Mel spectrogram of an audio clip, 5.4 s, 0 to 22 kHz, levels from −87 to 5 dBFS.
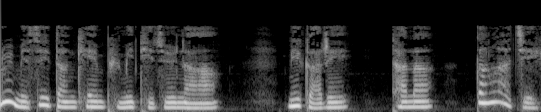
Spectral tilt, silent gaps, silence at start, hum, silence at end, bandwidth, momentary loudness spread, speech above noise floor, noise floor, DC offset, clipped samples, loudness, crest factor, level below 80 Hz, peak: -6.5 dB/octave; none; 0 s; none; 0.05 s; 8.8 kHz; 9 LU; 37 dB; -53 dBFS; under 0.1%; under 0.1%; -17 LUFS; 14 dB; -48 dBFS; -2 dBFS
